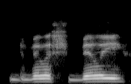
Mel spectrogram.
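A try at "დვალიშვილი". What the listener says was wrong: I don't think you pronounced the D.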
